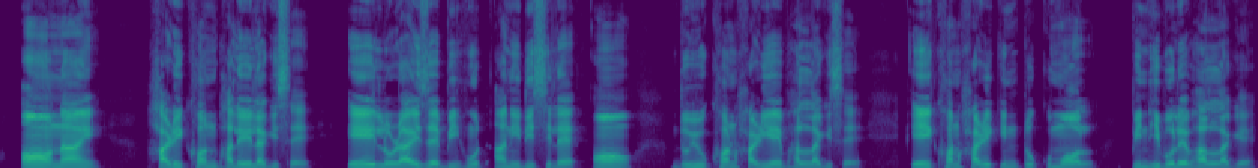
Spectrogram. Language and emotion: Assamese, neutral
